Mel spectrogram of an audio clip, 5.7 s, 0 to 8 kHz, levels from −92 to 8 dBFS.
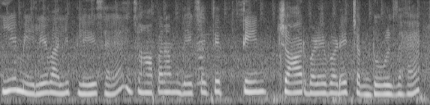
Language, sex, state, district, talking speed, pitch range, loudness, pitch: Hindi, female, Gujarat, Valsad, 180 wpm, 235-265 Hz, -16 LUFS, 245 Hz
